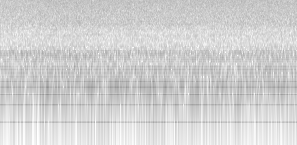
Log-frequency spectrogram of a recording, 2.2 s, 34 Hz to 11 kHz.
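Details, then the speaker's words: Teac A-H500i amplifier, right channel after three days of operation: a steady hiss with a low hum and no music or amplification; amplifier channel noise. "it's a noise on the right channel after three days of operation these failures occur and on the right channel it's this noise with no amplification"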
